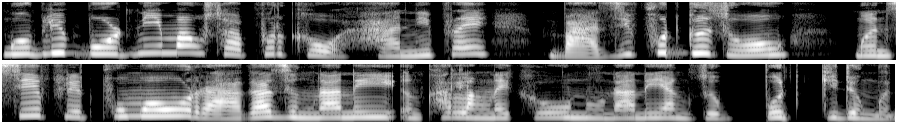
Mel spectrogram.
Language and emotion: Bodo, fearful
